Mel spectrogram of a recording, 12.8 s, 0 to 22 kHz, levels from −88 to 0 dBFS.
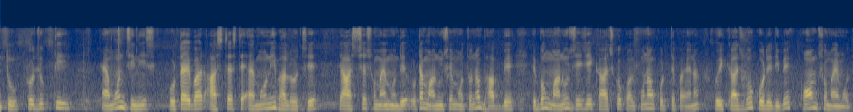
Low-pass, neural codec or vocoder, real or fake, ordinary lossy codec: none; none; real; none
